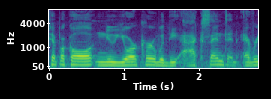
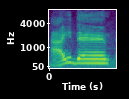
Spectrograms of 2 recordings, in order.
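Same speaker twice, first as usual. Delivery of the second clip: put-on a loose New York accent, higher and pitched up; 8 semitones higher, 4 dB louder than usual. Greeting chat in a rough imitated New York accent. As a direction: try a New York greeting, admittedly not quite right. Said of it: "I can't do the accent properly".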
